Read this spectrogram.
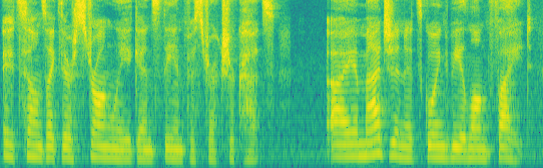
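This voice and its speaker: An actress playing a polite, efficient secretary who speaks formally and deferentially in a video game. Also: female voice, on the low side, normal speed, slight background noise, natural voice.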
